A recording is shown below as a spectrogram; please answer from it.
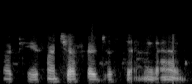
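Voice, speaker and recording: A woman's voice: very deep voice, steady tone, fairly quick, a loud crowd. A woman chatting casually and colloquially on a phone call, rambling as she goes. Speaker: caller on a prison phone call. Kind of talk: casual personal phone chat. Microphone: telephone. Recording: tinny narrow-band phone line.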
